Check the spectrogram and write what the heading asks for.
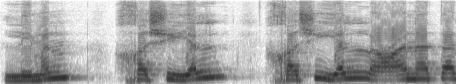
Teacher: یہاں پر دیکھیں یہ ذال ہے, ذالکا لمن, یہ نون ساکن کے بعد خا حروف حلقی ہے, تو یہاں پر ہم اظہار کریں گے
